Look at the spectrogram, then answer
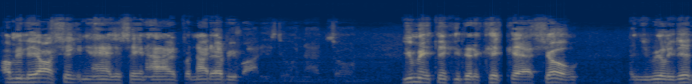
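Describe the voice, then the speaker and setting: With a New York accent, a man speaks at a fairly quick pace at medium pitch in a monotone, flat intonation, his loudness swinging widely in a dry, close sound with no echo. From US, New York (Bronx). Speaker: street performer and breakdancer. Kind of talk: interview.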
